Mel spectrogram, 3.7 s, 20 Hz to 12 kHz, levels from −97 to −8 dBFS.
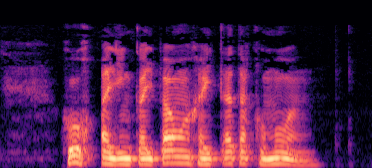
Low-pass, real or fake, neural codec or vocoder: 7.2 kHz; real; none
